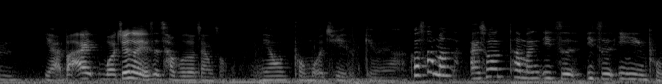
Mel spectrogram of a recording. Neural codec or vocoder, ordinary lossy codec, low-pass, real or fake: none; none; none; real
